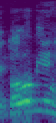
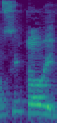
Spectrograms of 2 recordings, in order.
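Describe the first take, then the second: First: Retold concerned question. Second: Softer, restrained reassurance; holding it in. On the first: Doña Estela asks him if all is well, lightly imitated concern. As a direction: lightly imitate a woman checking on someone. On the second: Retold or imitated. Stylist answers the owner while about to scream, quiet and held in. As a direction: pretend all is well, barely holding back a scream. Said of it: "Yo estaba a punto de gritar".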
